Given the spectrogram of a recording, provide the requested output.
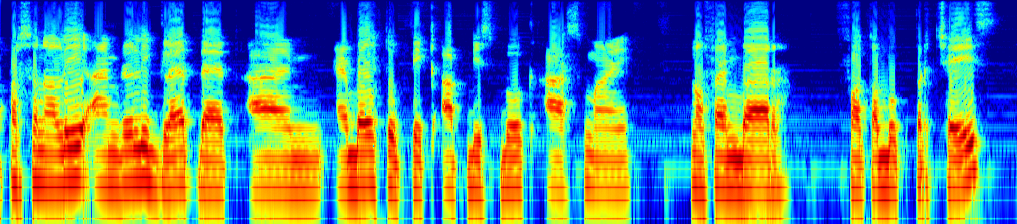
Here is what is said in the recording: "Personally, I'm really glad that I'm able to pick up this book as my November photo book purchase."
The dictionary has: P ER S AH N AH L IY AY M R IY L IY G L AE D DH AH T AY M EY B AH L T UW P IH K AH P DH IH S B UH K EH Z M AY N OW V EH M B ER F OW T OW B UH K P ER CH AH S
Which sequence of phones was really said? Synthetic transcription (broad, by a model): P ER S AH N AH L IY AY M R IY L IY G L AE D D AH T AY M EY B AH L T UW P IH K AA P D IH S B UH K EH S M AY N OW F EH M B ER F OW T OW B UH K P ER CH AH S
